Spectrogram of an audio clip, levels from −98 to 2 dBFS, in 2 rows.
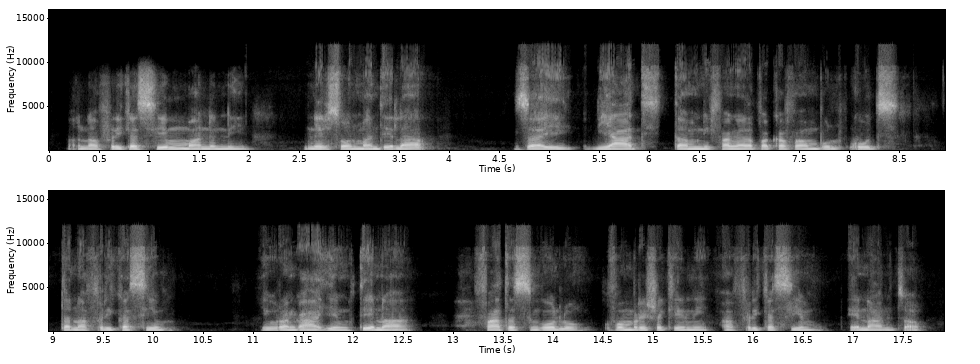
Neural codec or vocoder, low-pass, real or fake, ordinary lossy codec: none; 10.8 kHz; real; Opus, 16 kbps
